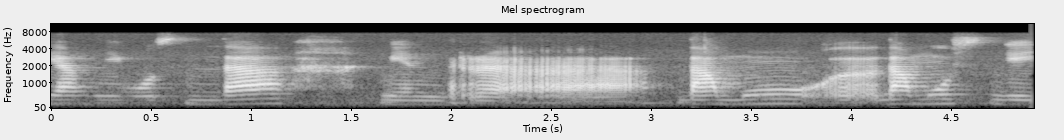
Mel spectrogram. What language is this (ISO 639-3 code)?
kaz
